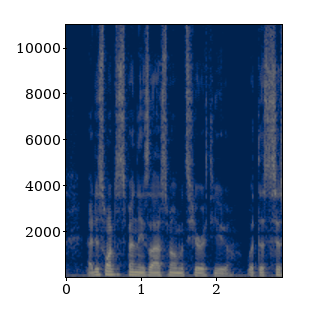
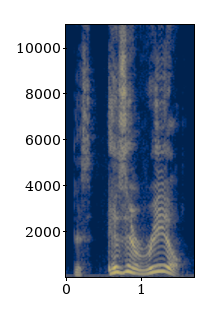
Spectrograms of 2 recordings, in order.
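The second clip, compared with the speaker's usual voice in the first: desperate scream, high and much louder; yell; 12 semitones higher, 13 dB louder, much slower than usual. A narrator's reading. Teen boy screaming at the TV news, full-voiced yell. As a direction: scream it in disbelief. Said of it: "I yell".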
